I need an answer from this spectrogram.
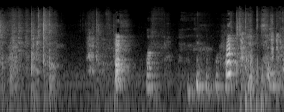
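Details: A brown male Siberian Husky complains in rising, wavering whines and short yowls because he wants to go outside again.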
